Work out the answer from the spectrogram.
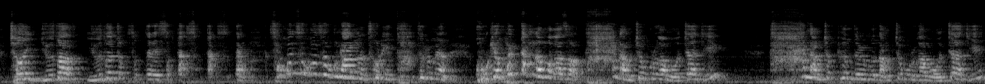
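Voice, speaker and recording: A woman preacher voicing a greedy, panicky ancient king who shouts and then begs loudly. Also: fairly high pitch, reverberant, far from the mic, slight background noise, pitched below the performer's own voice, close to an everyday voice.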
